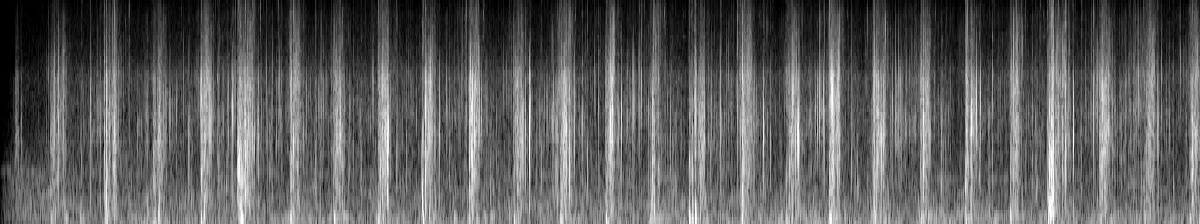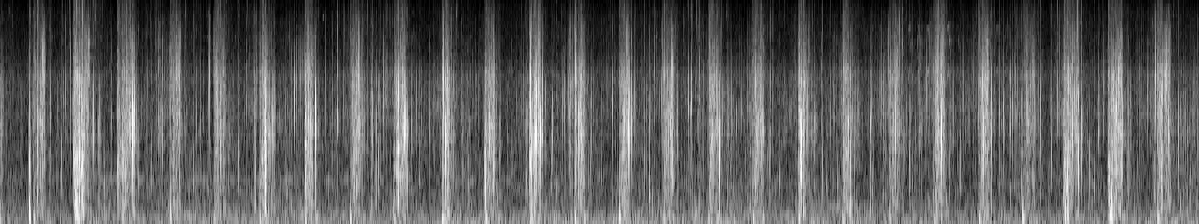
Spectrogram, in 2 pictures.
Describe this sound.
Sound effects > Human sounds and actions
A recording of me walking outside on a gravel path in a pair of walking boots.
foley, footsteps, outdoor, recordings, walking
